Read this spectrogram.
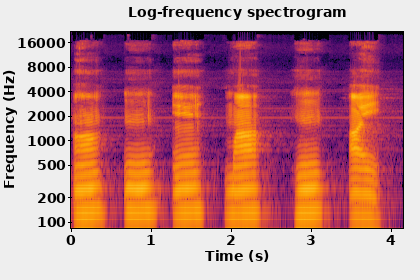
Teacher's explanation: अनुनासिक चिन्ह व्यंजन नहीं है, स्वरों का ध्वनि गुण है। अनुनासिक स्वरों के उच्चारण में मुंह और नाक से हवा निकलती है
